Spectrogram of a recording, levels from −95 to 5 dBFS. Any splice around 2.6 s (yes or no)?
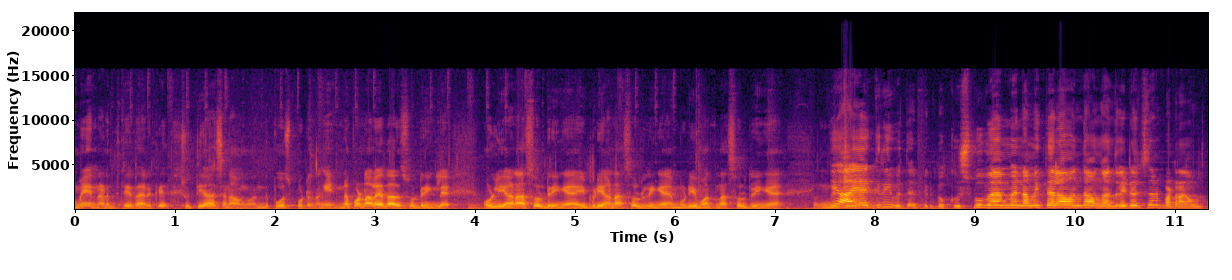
no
